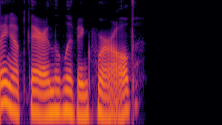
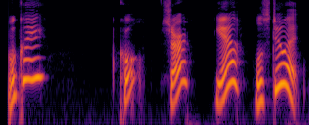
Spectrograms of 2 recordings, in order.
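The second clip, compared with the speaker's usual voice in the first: eager; 11 semitones higher than usual. Acted. Demon eagerly agreeing.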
